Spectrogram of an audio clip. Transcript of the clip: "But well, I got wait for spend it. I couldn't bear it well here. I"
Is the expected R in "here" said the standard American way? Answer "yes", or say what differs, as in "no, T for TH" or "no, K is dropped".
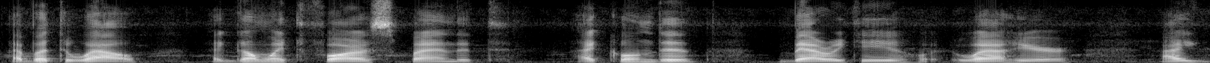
yes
